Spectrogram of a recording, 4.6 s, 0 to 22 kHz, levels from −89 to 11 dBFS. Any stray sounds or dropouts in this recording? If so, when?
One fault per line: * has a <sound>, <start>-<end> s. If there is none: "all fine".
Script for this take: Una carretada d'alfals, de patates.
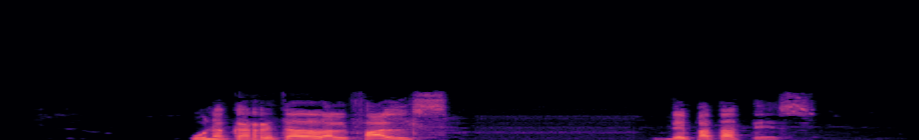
all fine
